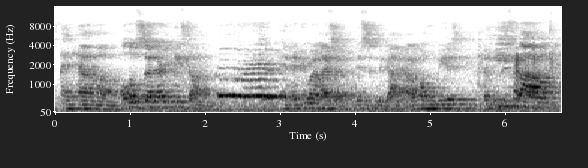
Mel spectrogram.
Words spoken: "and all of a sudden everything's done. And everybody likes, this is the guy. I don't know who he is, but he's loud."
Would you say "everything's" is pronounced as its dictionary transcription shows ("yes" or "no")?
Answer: yes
